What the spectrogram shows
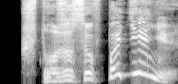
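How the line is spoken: Exclamation. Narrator (Russian): снова воскликнул

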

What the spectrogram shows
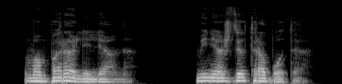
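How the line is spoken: Sighing. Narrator (Russian): Грегор вздохнул и проговорил

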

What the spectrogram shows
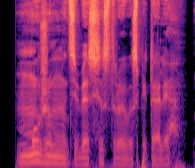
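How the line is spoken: Hollow, muffled. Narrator (Russian): глухо проговорил он

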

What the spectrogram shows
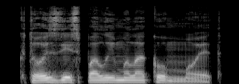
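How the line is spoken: Menacing question. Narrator (Russian): грозно спросил Семен

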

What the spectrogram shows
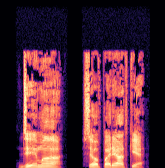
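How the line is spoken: Shouting. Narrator (Russian): крикнул своему заму

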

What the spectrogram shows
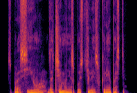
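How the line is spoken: Quiet. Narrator (Russian): тихо произнес он

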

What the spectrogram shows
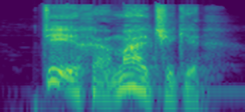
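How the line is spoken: Breathed out. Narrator (Russian): выдохнул Сансеич

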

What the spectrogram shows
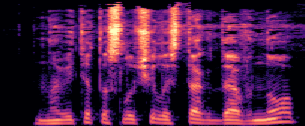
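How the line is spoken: Muttered. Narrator (Russian): пробормотала Синтия

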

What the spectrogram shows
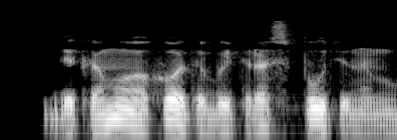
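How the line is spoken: Grumbling. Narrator (Russian): буркнул Сухотин

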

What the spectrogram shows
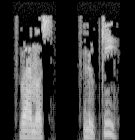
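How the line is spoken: Reproachful tone. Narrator (Spanish): respondió con tono de reproche

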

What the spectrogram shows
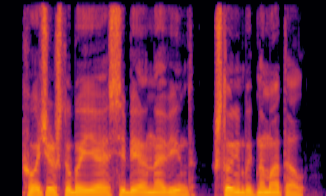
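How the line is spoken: Smirking grunt. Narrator (Russian): хмыкнул я

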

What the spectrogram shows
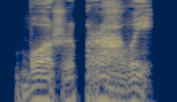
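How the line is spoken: Muttering. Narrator (Russian): пробормотал Арнольд

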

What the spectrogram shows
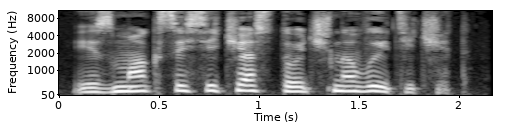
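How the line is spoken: Cheerful snort. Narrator (Russian): жизнерадостно фыркнул Илья

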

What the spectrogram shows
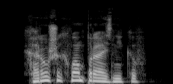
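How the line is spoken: Frightened wish. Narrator (Russian): пожелала испуганно

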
